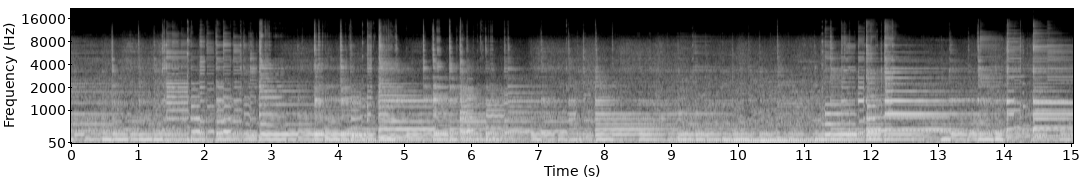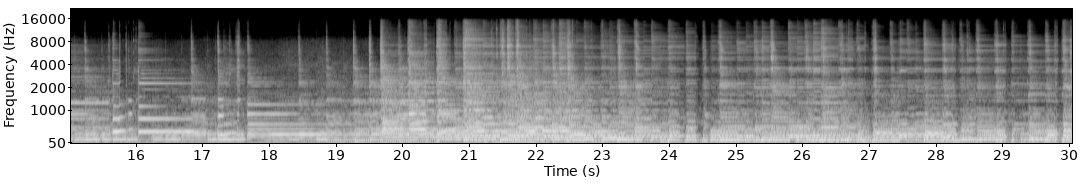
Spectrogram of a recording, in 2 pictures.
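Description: Solo Countess steel-string acoustic guitar played fingerstyle: a held bass line under picked melody notes. About twenty seconds in the playing grows louder and busier.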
